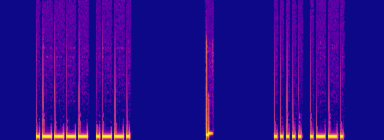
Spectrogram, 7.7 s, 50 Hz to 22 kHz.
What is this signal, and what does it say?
Morse code, heard as a keyed tone, about 20 wpm, 700 Hz. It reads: 1 P 5 P
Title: Single-Letter Single-Number 20wpm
